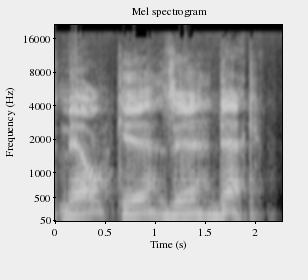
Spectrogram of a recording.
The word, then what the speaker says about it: Melchizedek: How many of us today have trouble pronouncing Melchizedek? It's Melchizedek.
